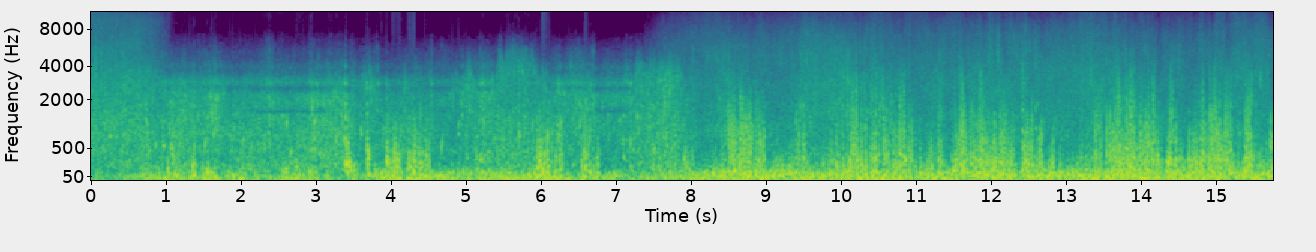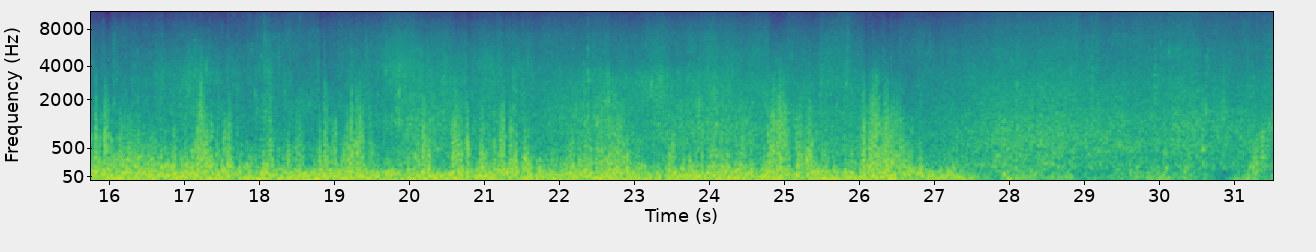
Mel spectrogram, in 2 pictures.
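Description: Wind buffeting the camera microphone over sea water surging and splashing around rocks and kayak paddles. The wind rumble grows heavy a few seconds in and eases near the end.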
